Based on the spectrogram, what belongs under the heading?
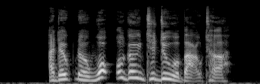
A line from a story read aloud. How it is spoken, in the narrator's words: grumbled King Stormbelly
